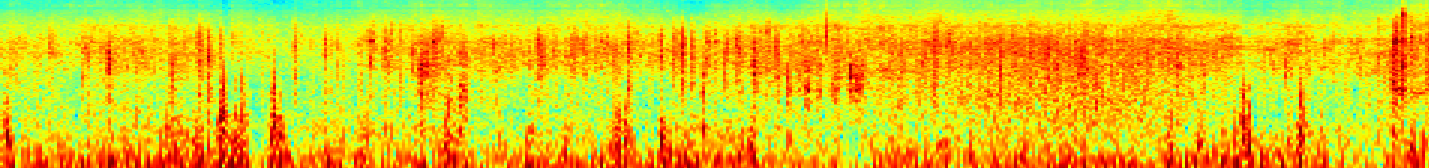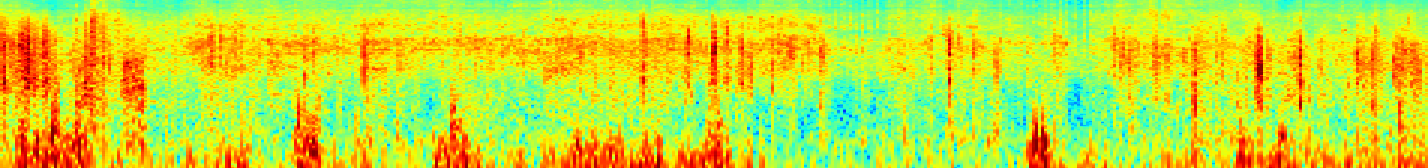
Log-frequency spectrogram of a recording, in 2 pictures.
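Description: Wind buffeting a helmet-mounted camera's microphone during a fast mountain-bike descent, over the rattle and knocks of the bike on rough dirt singletrack. The noise dips for a couple of seconds near the end, then comes back with a sharp knock.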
